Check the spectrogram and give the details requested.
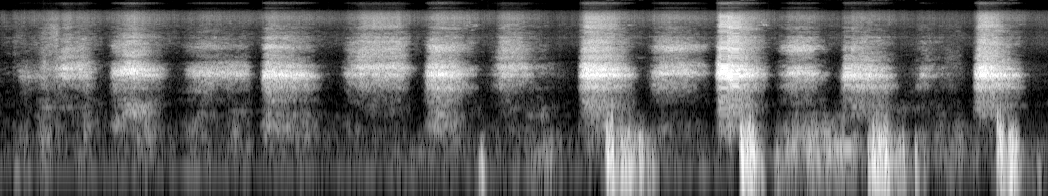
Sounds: Sigh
